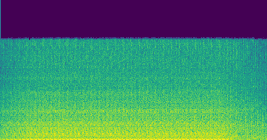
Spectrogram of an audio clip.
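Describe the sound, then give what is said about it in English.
The engine of a sheep truck that has just arrived at a farm idles with a steady, loud low rumble and throbbing hum for several seconds, then the tone drops and shifts near the end as it winds down. No one speaks. “Hey, Baza, take a look at what just arrived at the farm, exclaimed Sheila. Blow me down, Sheila. Is that a sheep truck?”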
